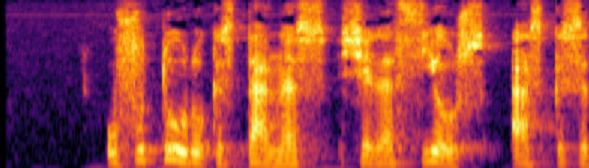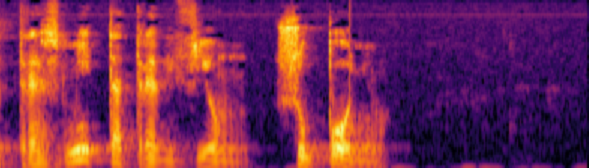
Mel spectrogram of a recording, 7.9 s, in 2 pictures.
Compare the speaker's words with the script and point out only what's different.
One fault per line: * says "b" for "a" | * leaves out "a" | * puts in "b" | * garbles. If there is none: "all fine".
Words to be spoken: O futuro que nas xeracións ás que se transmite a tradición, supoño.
* puts in "está"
